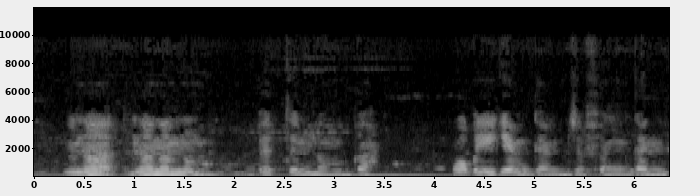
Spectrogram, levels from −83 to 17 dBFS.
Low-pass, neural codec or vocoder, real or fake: 9.9 kHz; none; real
